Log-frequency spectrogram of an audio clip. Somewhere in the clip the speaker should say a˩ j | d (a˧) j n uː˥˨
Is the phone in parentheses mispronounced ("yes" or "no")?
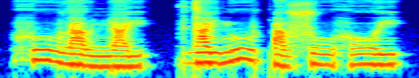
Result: no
